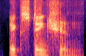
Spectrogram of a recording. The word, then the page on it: extinction: American English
